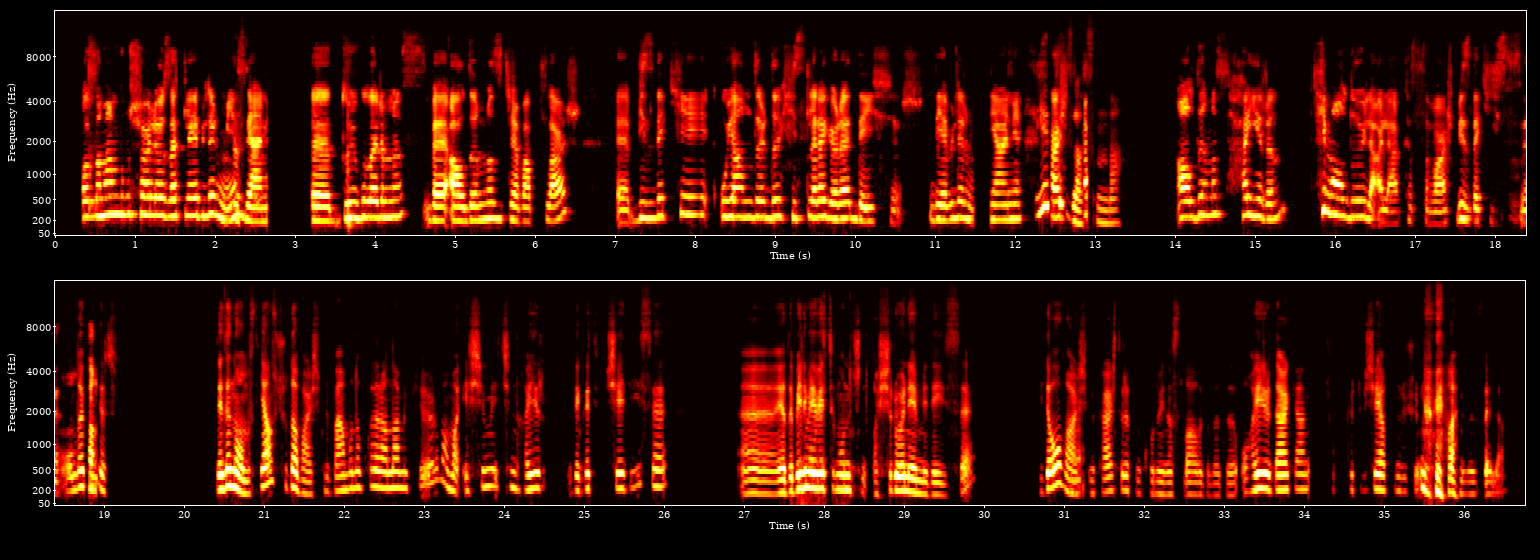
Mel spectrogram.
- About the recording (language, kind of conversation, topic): Turkish, podcast, Açıkça “hayır” demek sana zor geliyor mu?
- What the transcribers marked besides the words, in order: tapping; other background noise; laughing while speaking: "yani"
